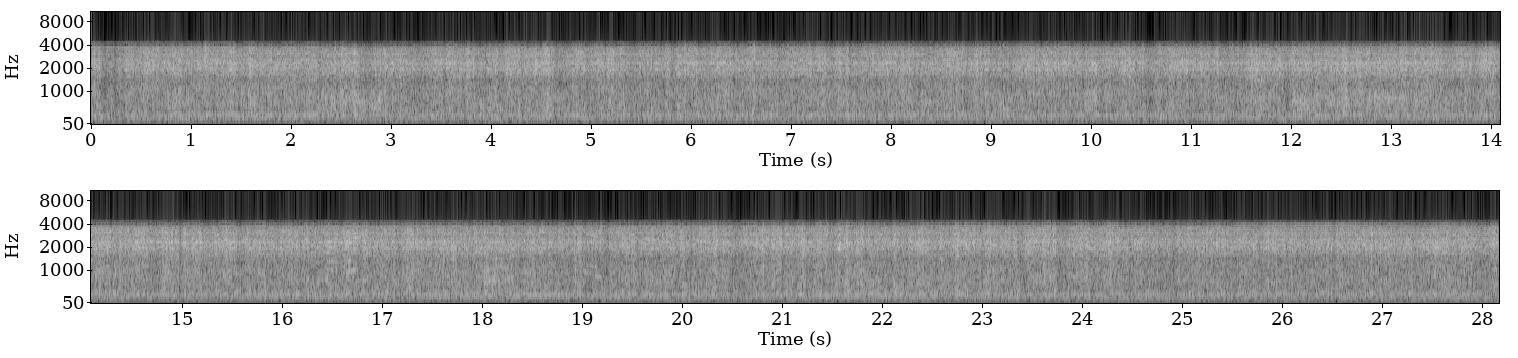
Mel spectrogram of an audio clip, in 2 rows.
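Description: Running sound of a Toshiba-equipped JR West 225 series electric train at steady speed, heard from inside the passenger car: a steady rumble of wheels on rail.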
